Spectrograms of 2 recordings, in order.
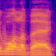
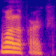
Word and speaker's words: Wahlberg: Donnie Wahlberg comes in.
